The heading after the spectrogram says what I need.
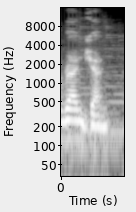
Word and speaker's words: Ranjan: can pronounce it rather than spell it not pronounce it thank you thank you ranjan thank you so much Steve love you and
